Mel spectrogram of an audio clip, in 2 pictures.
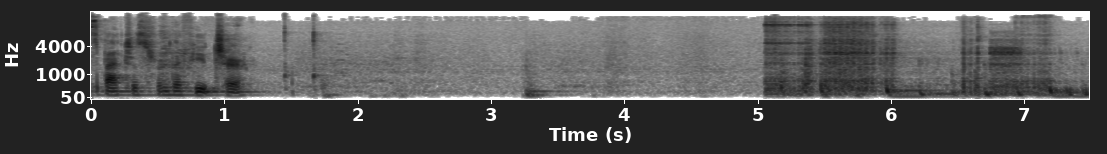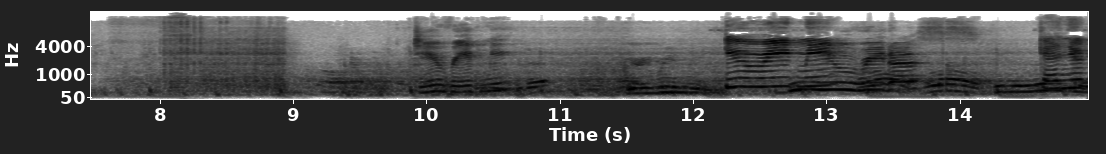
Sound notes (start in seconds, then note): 5.7 static crackles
